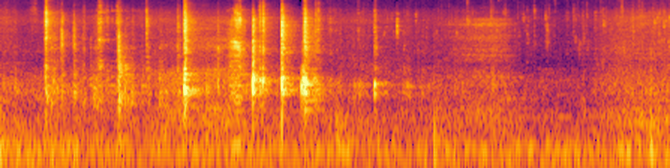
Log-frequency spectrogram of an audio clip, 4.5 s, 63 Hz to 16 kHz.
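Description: Light metallic clicks and clinks of a hand tool against the front fuel bowl fittings of a Holley 4150 carburetor, about a dozen over the first two and a half seconds.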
